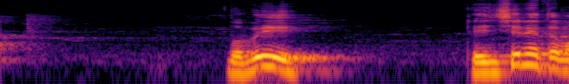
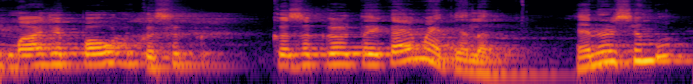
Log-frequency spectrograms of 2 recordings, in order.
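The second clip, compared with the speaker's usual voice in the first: high pet talk; 10 semitones higher than usual. Real, not acted. Man greeting his excited dogs at the door, high sing-song pet talk. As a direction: gush over the excited dog in a high voice. Cooing to the dog.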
